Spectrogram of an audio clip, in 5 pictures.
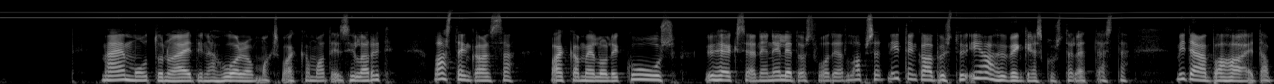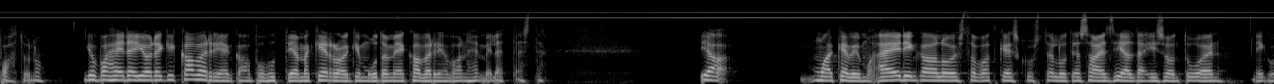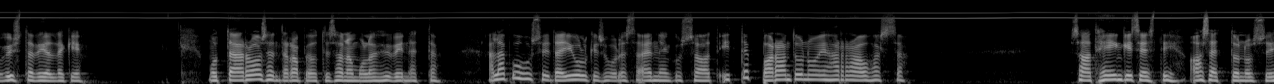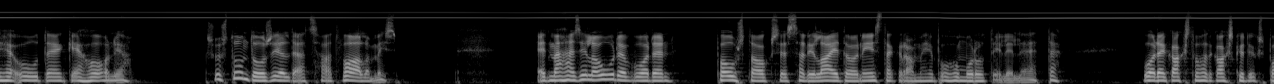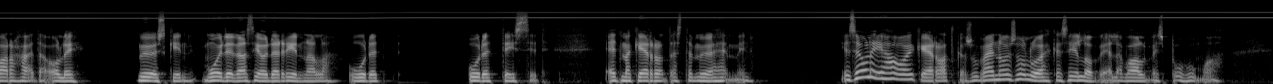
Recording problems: high-pitched whine; noticeable; throughout; 9.5 kHz, 15 dB below the speech

